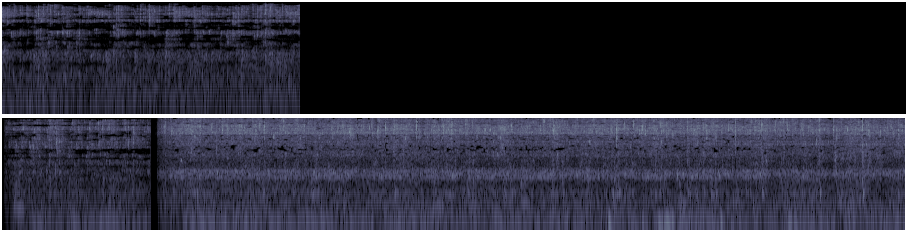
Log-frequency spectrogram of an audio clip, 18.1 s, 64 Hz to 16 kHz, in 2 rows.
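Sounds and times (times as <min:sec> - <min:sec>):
water pouring and splashing: 0:00.0 - 0:03.0, 0:09.1 - 0:18.0.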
